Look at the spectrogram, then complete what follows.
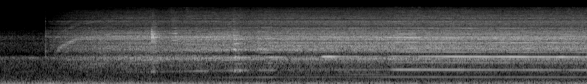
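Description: Handheld electric router spinning up over the first couple of seconds, then running steadily with a high whine as it cuts the Tuttle box cavity into a surfboard.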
